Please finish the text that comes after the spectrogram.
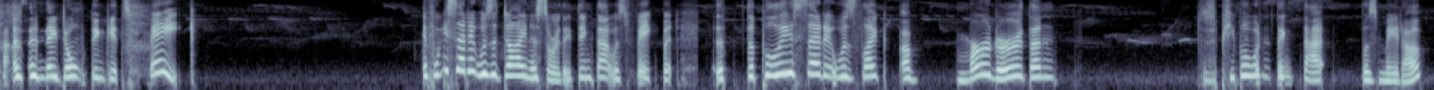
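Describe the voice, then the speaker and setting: High-pitched, animated woman. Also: measured pace, pauses often, no room sound. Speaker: player in an actual-play tabletop podcast. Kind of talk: casual, joking table talk.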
